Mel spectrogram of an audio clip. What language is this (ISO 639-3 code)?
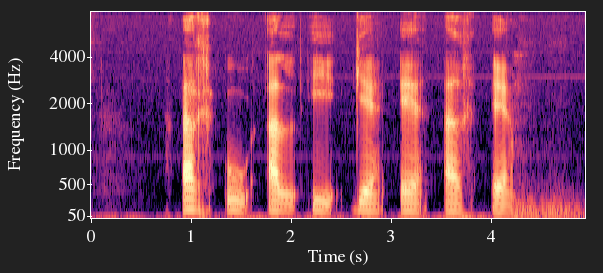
nor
